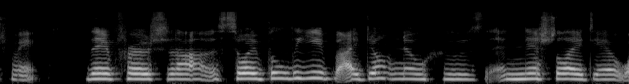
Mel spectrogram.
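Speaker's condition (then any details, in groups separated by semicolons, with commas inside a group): ALS; atypical case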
